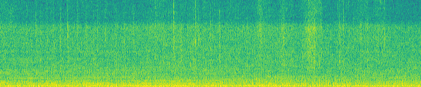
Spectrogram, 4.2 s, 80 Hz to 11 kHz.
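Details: Amana 13 SEER 1.5-ton condenser after repair of a compressor that would not start (4-blink locked-rotor code), thermostat calling for cooling: steady compressor hum under even fan whoosh, no buzzing or clicking; normal running.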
